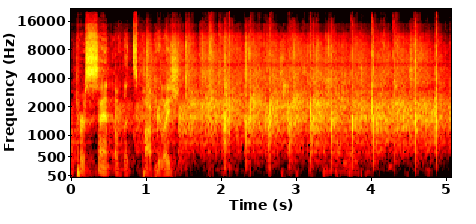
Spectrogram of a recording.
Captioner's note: audience applauding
